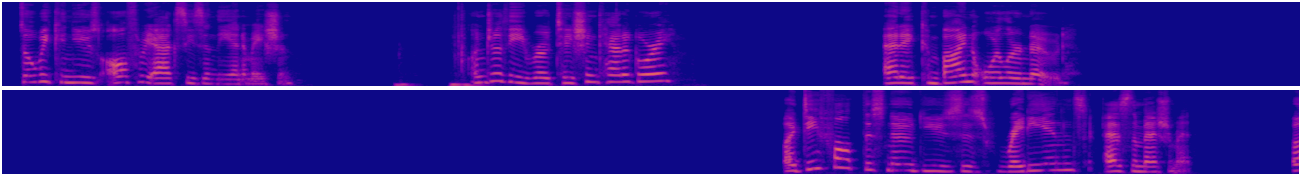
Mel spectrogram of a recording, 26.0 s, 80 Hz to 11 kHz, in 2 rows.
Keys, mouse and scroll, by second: 3.6 click, 4.5 shift+a.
